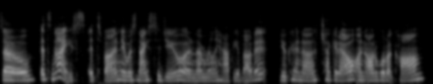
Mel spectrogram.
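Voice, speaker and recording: A woman co-hosting a podcast in casual chat, bubbly, chatty and quick to giggle. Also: on the low side, pushed and bright, no echo. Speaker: podcast co-host.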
